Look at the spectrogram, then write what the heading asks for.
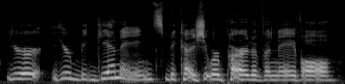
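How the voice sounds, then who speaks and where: A woman's voice: fairly high pitch, normal speed, creaky, a little mellow. An American woman hosting an interview, asking questions in a conversational style. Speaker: interviewer, host.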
